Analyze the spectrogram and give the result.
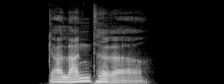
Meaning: inflection of galant: 1. strong/mixed nominative masculine singular comparative degree 2. strong genitive/dative feminine singular comparative degree 3. strong genitive plural comparative degree
- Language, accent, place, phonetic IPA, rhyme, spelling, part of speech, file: German, Germany, Berlin, [ɡaˈlantəʁɐ], -antəʁɐ, galanterer, adjective, De-galanterer.ogg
